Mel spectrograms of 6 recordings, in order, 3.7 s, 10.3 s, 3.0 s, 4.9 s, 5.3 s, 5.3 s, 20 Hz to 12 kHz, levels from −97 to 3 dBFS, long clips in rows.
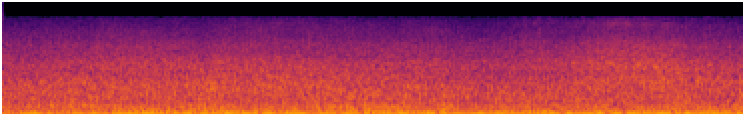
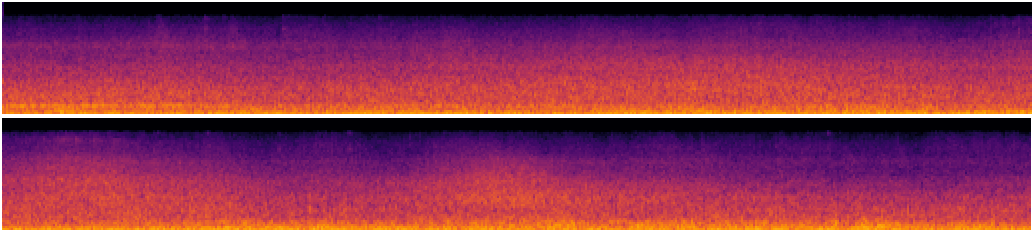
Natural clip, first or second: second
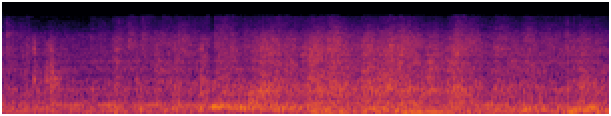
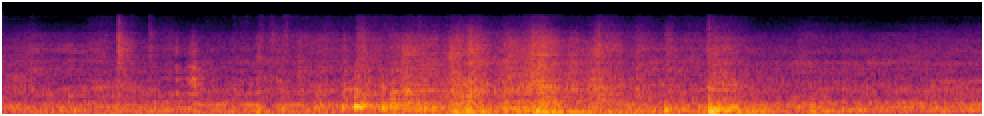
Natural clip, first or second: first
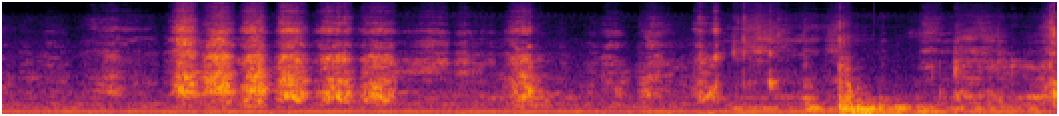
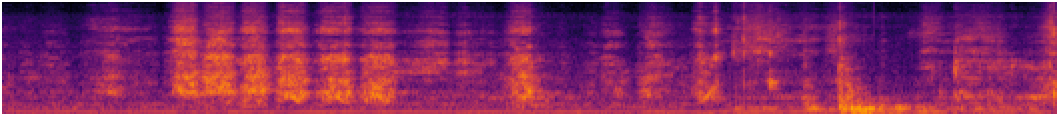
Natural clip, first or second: first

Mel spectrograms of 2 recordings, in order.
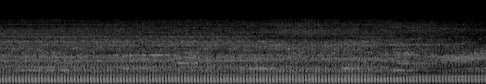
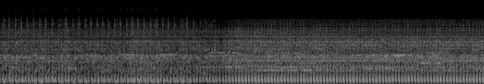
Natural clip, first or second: second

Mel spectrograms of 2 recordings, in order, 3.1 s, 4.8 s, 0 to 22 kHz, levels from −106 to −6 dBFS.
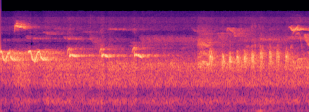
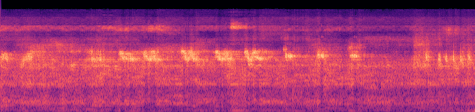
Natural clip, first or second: first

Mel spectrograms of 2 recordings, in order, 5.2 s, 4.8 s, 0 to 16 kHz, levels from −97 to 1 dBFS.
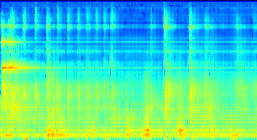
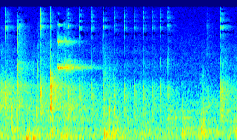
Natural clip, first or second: second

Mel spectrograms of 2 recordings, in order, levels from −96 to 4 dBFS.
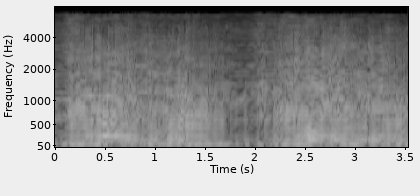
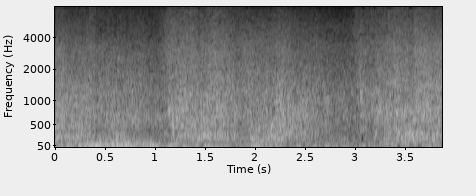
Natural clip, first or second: second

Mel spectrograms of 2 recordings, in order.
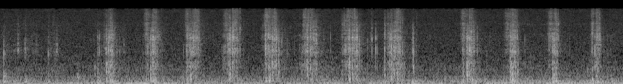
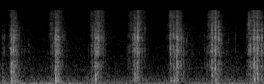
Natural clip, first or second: second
